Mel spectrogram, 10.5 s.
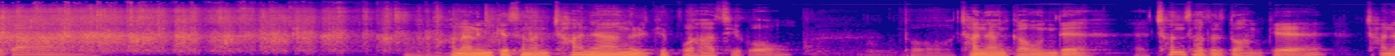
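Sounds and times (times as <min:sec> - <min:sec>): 
audience clapping: 0:00.0 - 0:04.3
speech: 0:03.4 - 0:06.0, 0:06.8 - 0:10.4.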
